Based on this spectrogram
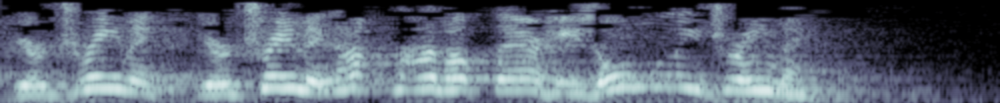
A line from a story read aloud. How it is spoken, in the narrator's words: And he began to shout out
